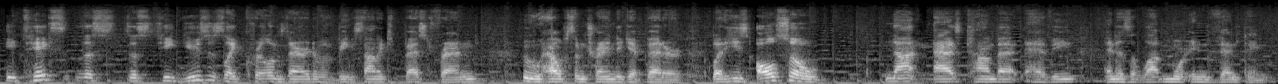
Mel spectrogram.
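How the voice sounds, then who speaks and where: A man's voice: mid-range voice, low-quality recording. Drunk man rambling over music. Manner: rambling, halting, repeats and restarts phrases. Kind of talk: casual rambling fan discussion.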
